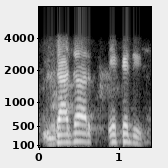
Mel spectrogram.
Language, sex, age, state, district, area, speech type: Nepali, male, 18-30, West Bengal, Alipurduar, urban, conversation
